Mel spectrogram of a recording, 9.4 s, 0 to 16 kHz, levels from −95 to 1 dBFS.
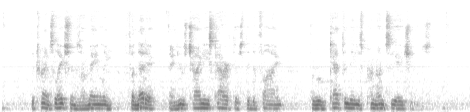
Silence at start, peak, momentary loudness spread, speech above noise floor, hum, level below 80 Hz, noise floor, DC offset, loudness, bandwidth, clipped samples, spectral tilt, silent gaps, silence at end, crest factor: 0.05 s; -34 dBFS; 13 LU; 29 dB; none; -84 dBFS; -78 dBFS; under 0.1%; -50 LUFS; 11.5 kHz; under 0.1%; -6.5 dB/octave; none; 0.5 s; 16 dB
